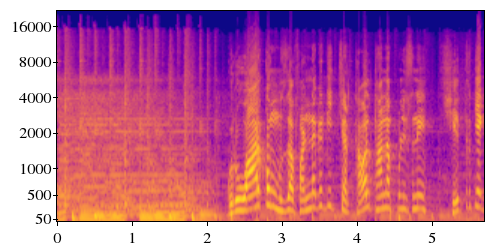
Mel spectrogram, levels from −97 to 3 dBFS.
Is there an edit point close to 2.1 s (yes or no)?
yes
